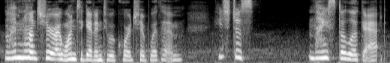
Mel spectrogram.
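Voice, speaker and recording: A woman's voice: a little high, lively intonation, normal speed, no echo, close to an everyday voice. An actress playing a bashful, wry young working woman in an audio drama. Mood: bashful, playful. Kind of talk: audio drama acting and narration.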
